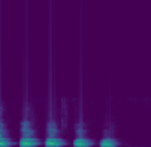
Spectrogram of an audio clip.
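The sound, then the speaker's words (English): A dog barks five times in a steady, evenly spaced series, each bark full and loud, right outside a cabin door, with no other sounds around it. “Sounds like that dog is right outside the door.”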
